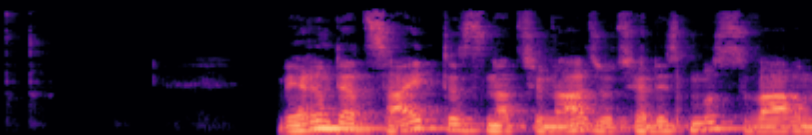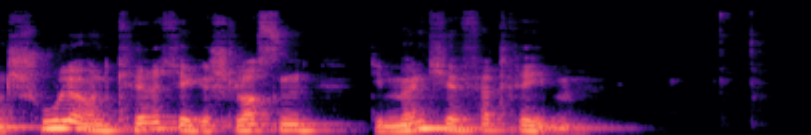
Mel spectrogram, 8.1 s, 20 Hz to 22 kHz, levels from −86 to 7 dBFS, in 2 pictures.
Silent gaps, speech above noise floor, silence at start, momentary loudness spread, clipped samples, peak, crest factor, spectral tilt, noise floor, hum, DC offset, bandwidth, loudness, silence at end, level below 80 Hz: none; 68 dB; 1.4 s; 9 LU; under 0.1%; -2 dBFS; 16 dB; -6.5 dB/octave; -85 dBFS; none; under 0.1%; 16 kHz; -18 LUFS; 1.05 s; -54 dBFS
